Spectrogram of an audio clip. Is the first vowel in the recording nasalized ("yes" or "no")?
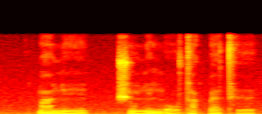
yes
